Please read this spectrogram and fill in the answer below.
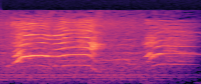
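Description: A person's high-pitched wailing scream: one long held cry, then a shorter, lower one about a second and a half in.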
